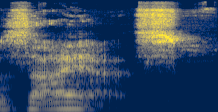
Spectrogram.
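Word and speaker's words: Zajonc: psychologist by name of Bob Z rhymes with science science z um so Z resolved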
